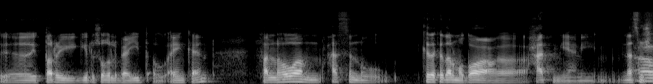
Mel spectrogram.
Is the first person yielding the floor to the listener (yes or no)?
yes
